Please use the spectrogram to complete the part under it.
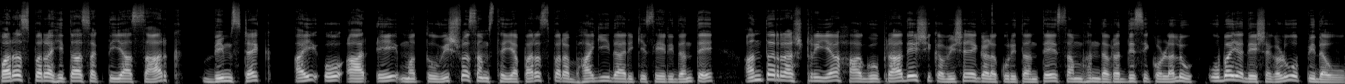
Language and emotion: Kannada, neutral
